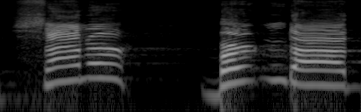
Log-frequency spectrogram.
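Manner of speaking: high, loud Southern grandma call; mamaw's voice. Retold or imitated. Mamaw announcing a death on the phone, high and loud. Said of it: "my Mamaw's voice saying".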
